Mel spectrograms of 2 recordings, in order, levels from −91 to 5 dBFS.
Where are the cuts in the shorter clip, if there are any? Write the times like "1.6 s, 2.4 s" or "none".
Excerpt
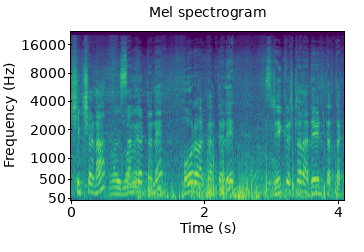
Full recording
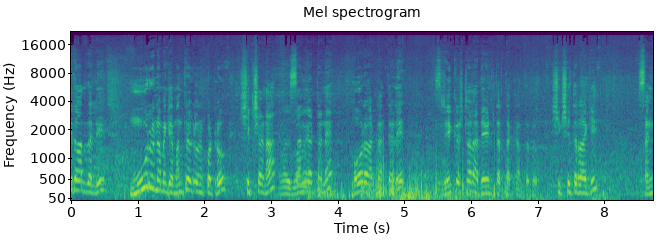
none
